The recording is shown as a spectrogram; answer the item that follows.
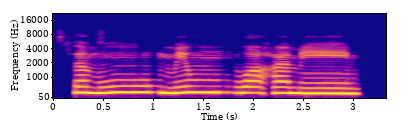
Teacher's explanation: میم کو واو میں داخل کر رہی ہیں، تو بالکل یہاں جو ہے وہ غنہ بھی ہو رہا ہے اور ادغام بھی ہو رہا ہے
